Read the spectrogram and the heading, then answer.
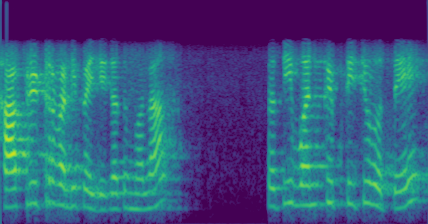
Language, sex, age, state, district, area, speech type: Marathi, female, 30-45, Maharashtra, Nagpur, urban, conversation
